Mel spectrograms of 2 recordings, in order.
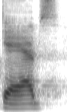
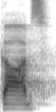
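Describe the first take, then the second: First: The vowel is the front 'a' sound. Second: The vowel is the open 'ah' sound. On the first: The speaker calls it wrong. "people say Gabs" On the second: The speaker calls it right. "so yeah, Gobs"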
